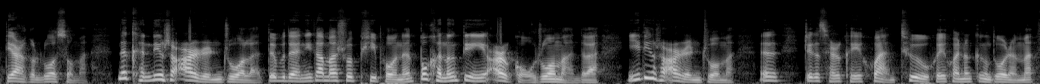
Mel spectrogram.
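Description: A man teaching English pronunciation in a lively, joking way, demonstrating sounds aloud. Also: mid-range voice. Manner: animated, jokey, demonstrates sounds. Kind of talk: lively spoken lesson.

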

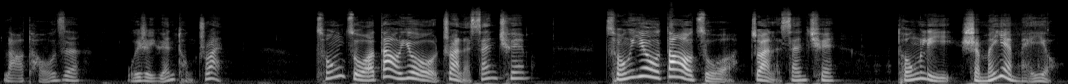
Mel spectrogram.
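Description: Bright, lively woman storyteller. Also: medium pitch, takes it slowly, no room sound, studio quality. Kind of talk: children's story narration.

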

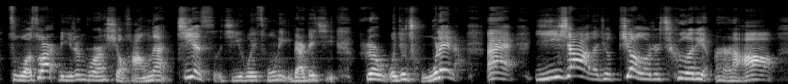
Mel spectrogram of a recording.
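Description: Bright-voiced woman storyteller. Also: on the high side, slightly rough. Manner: lively folksy asides to the listener. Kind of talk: colloquial gangster story narration.

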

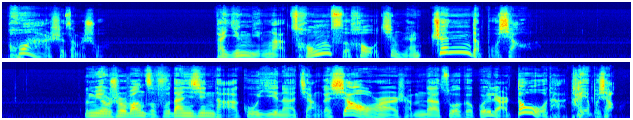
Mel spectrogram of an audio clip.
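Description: A man telling a traditional folk tale in a lively, animated storytelling manner with drawn-out interjections. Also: medium pitch, no room sound, studio quality.

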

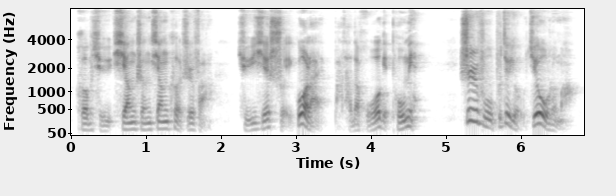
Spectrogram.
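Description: A cautious monk disciple speaks low and measured, full of worry, as a male storyteller voices him. He sits a bit lower and softer than the lively telling around him. It is a children's storybook telling. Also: slightly rough. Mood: thoughtful.

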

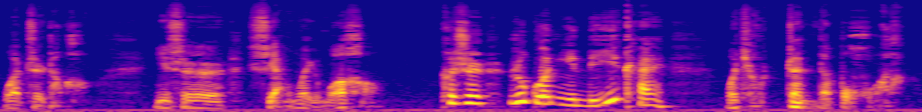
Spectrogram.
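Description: A man's voice: on the high side, huge pitch swings, normal speed, breathy edge, voice pushed up, exaggerated voice. A man voicing a passionate scholar husband in an audiobook, dramatic and teasing. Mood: tender. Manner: dramatic, swings from pleading to stern.

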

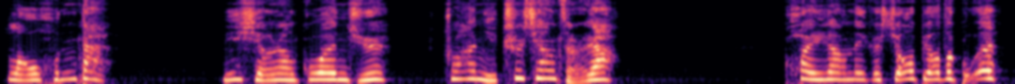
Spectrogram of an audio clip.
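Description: A man doing a shrill, scolding young woman. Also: steady tone, normal speed, no room sound. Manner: shrieking, scolding.

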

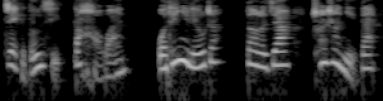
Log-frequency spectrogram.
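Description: A woman's voice: high-pitched, big pitch swings, fairly quick, a little mellow, slightly rough, heavily acted. A woman voicing a spirited noble teenage boy who talks eagerly and cheerfully.

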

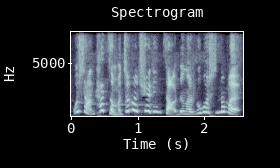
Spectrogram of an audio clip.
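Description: A woman co-hosting a chat show, speaking casually and telling anecdotes in an animated way with quoted dialogue. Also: very high voice, very fast, dry recording. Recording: music bed behind the voice.

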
